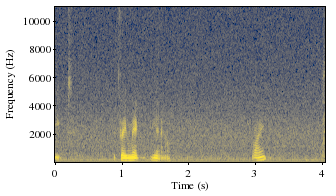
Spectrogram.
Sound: speaking faintly

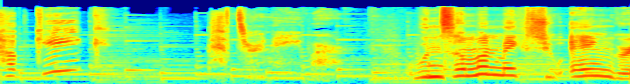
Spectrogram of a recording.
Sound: whispers

